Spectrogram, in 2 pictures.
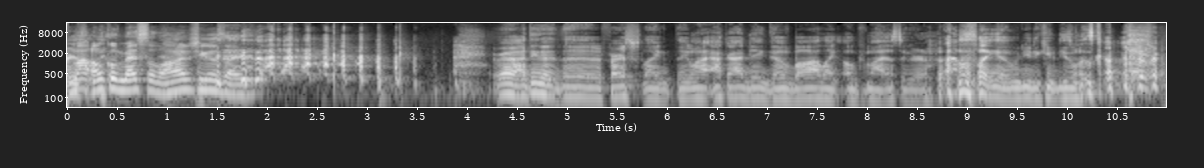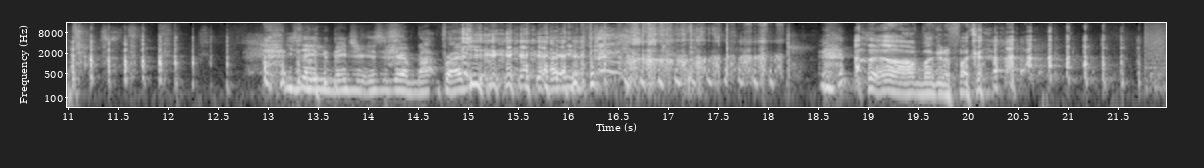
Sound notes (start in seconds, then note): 1.4 laughing; 10.0 laughs; 14.8 laughing; 16.1 clapping; 16.5 laughing; 21.1 laughs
